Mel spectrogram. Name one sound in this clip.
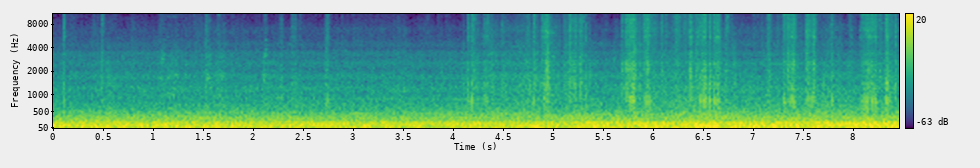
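A plane's wheels rumble and thump on a runway.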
